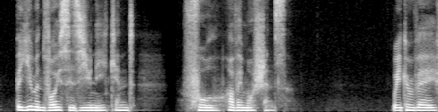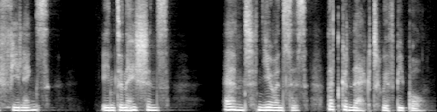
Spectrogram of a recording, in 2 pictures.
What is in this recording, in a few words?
English Moderate French Accent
